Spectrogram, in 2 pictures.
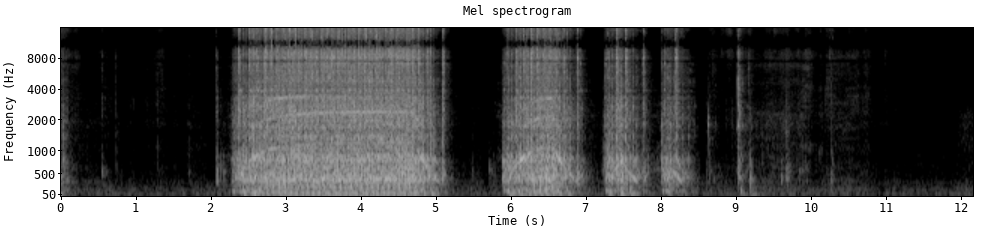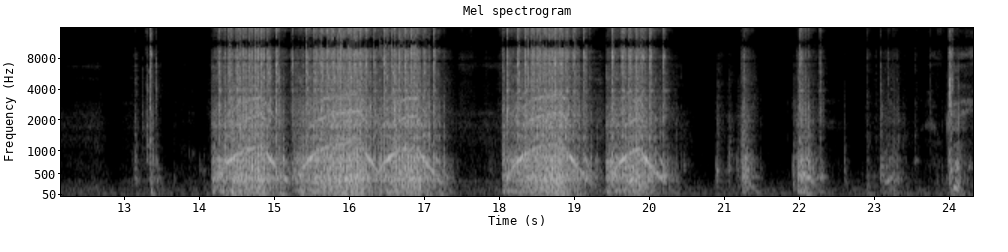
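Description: A sewing machine stitches lace trim onto a junk journal cover with white thread, running in loud, steady whirring bursts of a few seconds each, separated by quiet pauses and brief stop-start runs.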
